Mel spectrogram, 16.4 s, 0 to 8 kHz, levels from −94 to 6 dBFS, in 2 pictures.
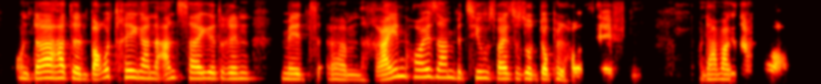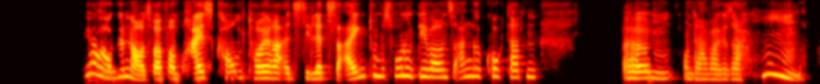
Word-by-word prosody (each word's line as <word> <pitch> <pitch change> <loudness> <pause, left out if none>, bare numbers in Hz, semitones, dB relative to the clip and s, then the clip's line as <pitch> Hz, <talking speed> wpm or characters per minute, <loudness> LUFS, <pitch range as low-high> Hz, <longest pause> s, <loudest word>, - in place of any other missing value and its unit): und 205 -2 -8
da 225 +1 +7
hatte 225 -2 +3
'n 180 -2 -3
Bauträger 240 +2 +2
'ne 205 - -3
Anzeige 210 -3 0
drin 205 0 -4 0.3
mit, 185 -2 -4
ähm, 170 -2 -7
Reihenhäusern 255 - +2
beziehungsweise 205 -2 -1
so 200 -1 0
Doppelhaushälften. 315 - -3 0.6
Und - - -16
da - - -1
haben 180 - -4
wir 180 - +3
gesagt: 190 - -5
„Boah.“ - - -6 1.2
Ja 370 +3 -1 0.2
genau, 265 -10 +3
es - - -8
war 200 0 +7
vom 205 -1 +3
Preis 220 +4 +5
kaum 230 +2 -5
teurer 215 -2 +5
als 195 0 -5
die 210 - -6
letzte 205 0 +1
Eigentumswohnung, 285 - 0
die 280 -1 +1
wir 260 -1 +4
uns 255 0 -4
angeguckt 280 +2 -5
hatten. 255 +1 -3 0.8
Ähm, 220 -1 0
und 195 0 -9
da 190 - -2
haben 185 - -7
wir 180 -1 -3
gesagt: 185 0 -5
„Hm.“ 315 -5 -1
215 Hz, 160 wpm, -23 LUFS, 195-260 Hz, 1.2 s, da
